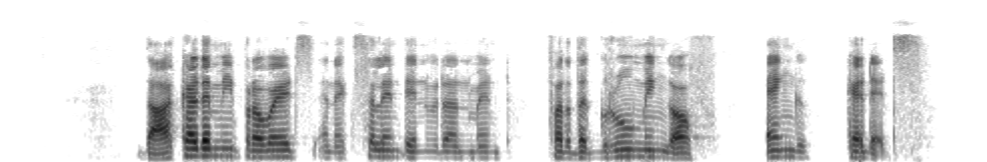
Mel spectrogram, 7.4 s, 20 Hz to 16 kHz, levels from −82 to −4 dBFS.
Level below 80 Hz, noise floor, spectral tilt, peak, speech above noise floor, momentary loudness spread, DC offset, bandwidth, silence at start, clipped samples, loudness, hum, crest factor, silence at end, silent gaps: -66 dBFS; -79 dBFS; -4 dB/octave; -2 dBFS; 56 dB; 19 LU; under 0.1%; 7.4 kHz; 1.1 s; under 0.1%; -23 LUFS; none; 24 dB; 0.55 s; none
